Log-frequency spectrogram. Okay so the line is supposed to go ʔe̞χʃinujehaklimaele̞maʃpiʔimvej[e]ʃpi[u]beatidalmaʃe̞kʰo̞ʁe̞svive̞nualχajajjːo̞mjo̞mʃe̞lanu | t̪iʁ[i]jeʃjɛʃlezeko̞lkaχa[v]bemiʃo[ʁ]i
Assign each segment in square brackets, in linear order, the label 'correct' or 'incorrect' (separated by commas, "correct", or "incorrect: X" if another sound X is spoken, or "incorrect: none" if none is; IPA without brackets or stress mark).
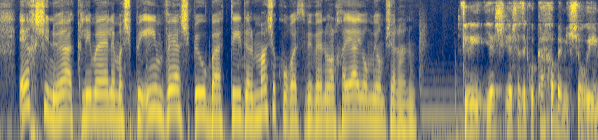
incorrect: a, correct, correct, incorrect: ʁ, correct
